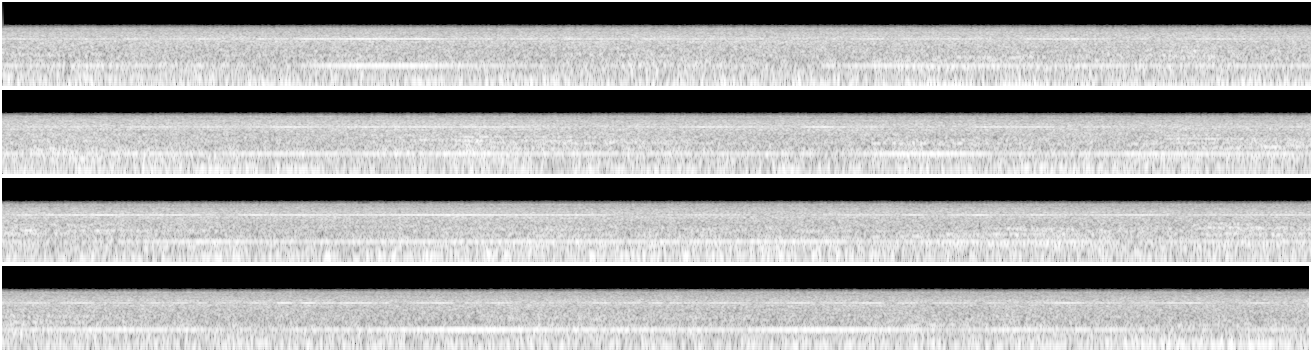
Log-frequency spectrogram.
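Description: Steady hiss with a faint steady hum at two pitches, one low and one high, that fades in and out.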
